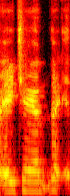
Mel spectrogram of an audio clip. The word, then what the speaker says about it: Achane: attention of Mostert and Achane. I guess, is that how you pronounce it? Yeah, they're Achane.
